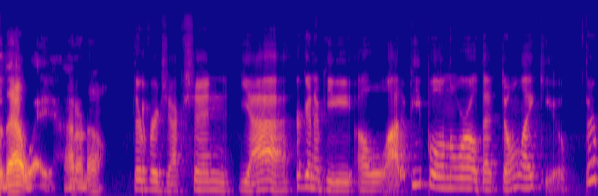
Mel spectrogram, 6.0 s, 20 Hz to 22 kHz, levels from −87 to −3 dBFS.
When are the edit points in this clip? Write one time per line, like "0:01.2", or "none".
0:01.4
0:02.3
0:03.0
